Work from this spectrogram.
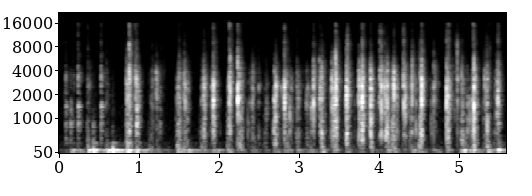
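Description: Long black nails tap and scratch along a thin navy blue paisley cotton bandana lying flat on a table. The result is a quick, uneven run of short, dry, bright clicks and soft scratches, much like keyboard typing. A faint low rumble sits underneath early on.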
